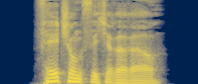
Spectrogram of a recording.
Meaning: inflection of fälschungssicher: 1. strong/mixed nominative masculine singular comparative degree 2. strong genitive/dative feminine singular comparative degree
- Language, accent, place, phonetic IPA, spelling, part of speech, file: German, Germany, Berlin, [ˈfɛlʃʊŋsˌzɪçəʁəʁɐ], fälschungssichererer, adjective, De-fälschungssichererer.ogg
